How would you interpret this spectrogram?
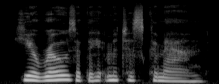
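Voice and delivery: ordinary delivery

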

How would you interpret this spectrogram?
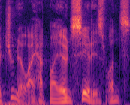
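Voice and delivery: put-on reminiscing veteran actor voice. Play an actress wondering aloud about her one series, like a 50-year-old actor reminiscing. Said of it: "talks like a 50-year-old actor reminiscing".

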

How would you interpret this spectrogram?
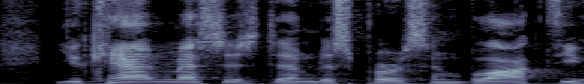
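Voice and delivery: ordinary talk, nothing marked

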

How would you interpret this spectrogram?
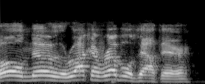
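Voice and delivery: normal talking voice

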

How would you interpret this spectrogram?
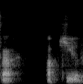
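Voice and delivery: put-on angry voice. Retelling what they said back to a man asking for a commission, retelling an angry retort. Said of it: "I was so mad".

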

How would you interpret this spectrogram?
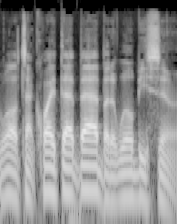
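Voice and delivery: normal talking voice

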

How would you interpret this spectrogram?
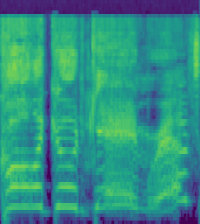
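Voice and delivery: very high-pitched, drawn-out yelling. Retelling what Joel shouted at the referees' motorcade, imitating Joel yelling. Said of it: "He's yelling at the refs".

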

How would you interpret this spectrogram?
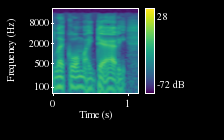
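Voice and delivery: imitated crying child voice. Retelling his daughter pushing a cop's legs: imitating a crying child. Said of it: "And she's crying".

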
